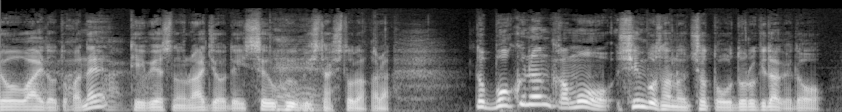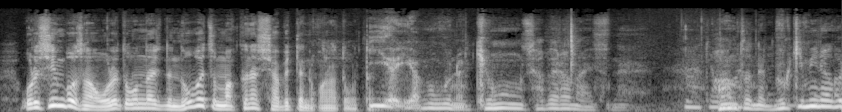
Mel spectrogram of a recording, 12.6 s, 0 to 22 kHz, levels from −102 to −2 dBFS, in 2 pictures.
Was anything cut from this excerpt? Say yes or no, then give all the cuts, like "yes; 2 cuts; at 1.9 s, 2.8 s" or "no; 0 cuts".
no; 0 cuts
